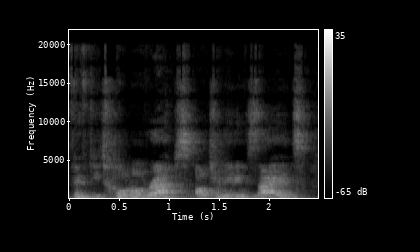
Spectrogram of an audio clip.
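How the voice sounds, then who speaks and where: A woman's voice: medium pitch, normal speed, fairly bright tone. Phlegmy woman counting workout reps. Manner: encouraging, counts reps aloud while exercising. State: lingering cough, phlegmy throat. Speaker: fitness instructor. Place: home room. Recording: very echoey room, distant mic, faint noise.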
